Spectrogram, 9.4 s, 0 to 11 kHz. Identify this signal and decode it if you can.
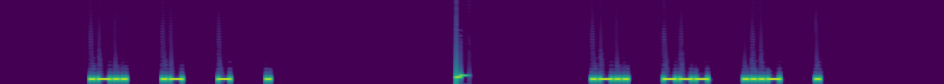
Morse code, heard as a keyed tone, about 30 wpm, spaced as for 17 wpm, 690 Hz. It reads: LATE LOVE
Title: 3x Character Spacing - Top 500 Words - 30wpm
